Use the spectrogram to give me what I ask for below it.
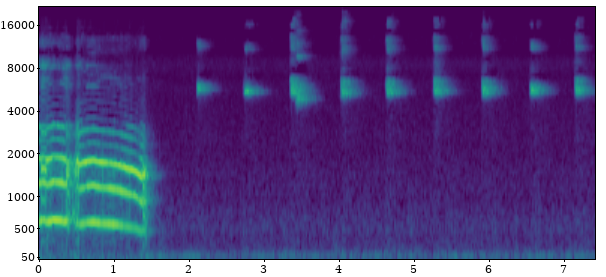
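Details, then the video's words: Cockatoo imitating a rooster's crow: a loud, harmonic-rich drawn-out call of about one and a half seconds, sagging slightly in pitch, followed by short high chirps repeated about every 0.6 seconds against a quiet background. "burung kaka tua bersuara ayam jago"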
